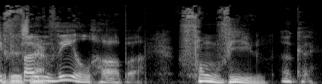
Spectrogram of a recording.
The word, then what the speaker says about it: Fontvieille: And while wandering around Fontvieille Harbor Is it pronounced that? Did he Did you say Fontvieille Harbor? Fontvieille.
